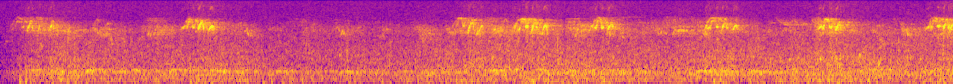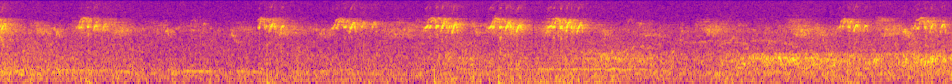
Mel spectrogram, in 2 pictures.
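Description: Garden nature ambience: short high chirps repeating every second or so, often in twos and threes, over a faint wavering buzz and a light hiss.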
